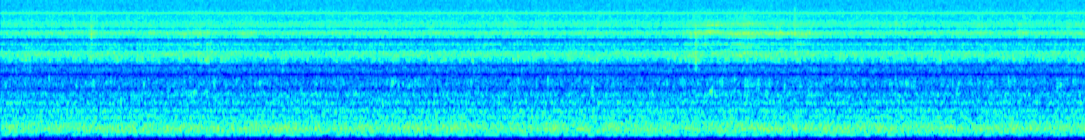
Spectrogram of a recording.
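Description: Faint steady room noise with a low hum and hiss; no distinct footsteps or other events stand out.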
